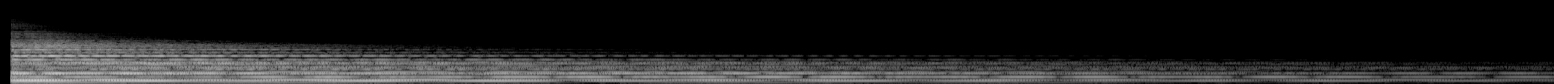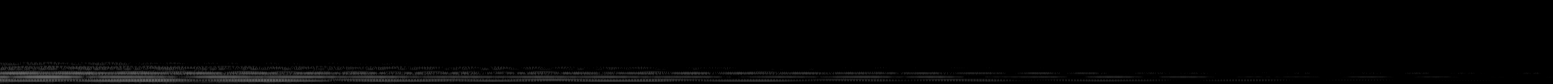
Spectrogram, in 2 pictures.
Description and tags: A recording of a deep, low frequency bell.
